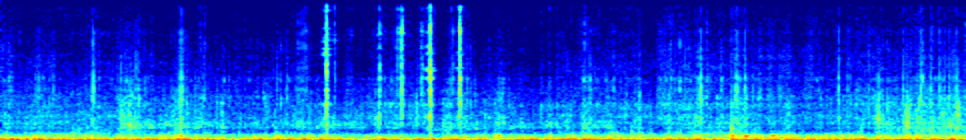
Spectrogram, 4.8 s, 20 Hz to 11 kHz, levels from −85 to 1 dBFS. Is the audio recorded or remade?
recorded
